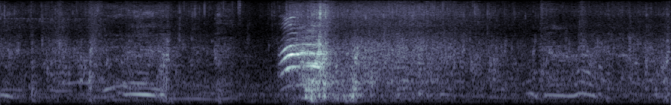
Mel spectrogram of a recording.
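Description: A child jumps into an above-ground swimming pool, and the loud splash comes about two seconds in, together with a short high-pitched shriek. Water sloshing and children's voices carry on before and after it.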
